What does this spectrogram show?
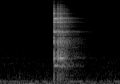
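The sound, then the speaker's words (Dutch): Two glasses clink together once in a toast, a bright ring that lingers and fades over a fraction of a second, with a low steady hum underneath and no talking. “Laten we dan maar ouderwets... Eh, Klinken.”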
